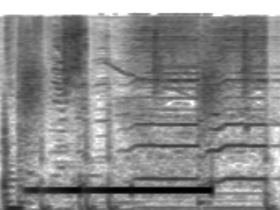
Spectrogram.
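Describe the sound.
Telephone tones from an incoming call: a short low beep, then a loud, steady electronic tone held for over a second before it cuts off, followed by fainter tonal sounds.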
